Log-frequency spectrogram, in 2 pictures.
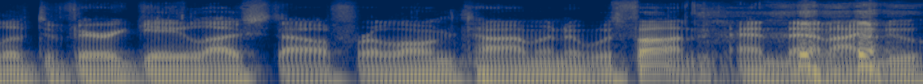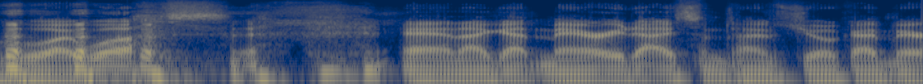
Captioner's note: laughs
